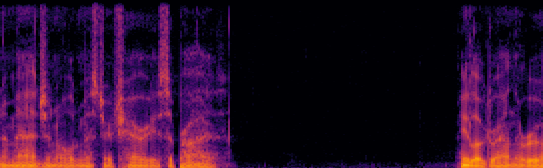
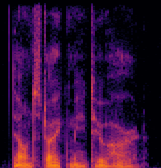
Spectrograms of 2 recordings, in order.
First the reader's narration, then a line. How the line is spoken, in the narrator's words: a very tiny voice begging him gently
